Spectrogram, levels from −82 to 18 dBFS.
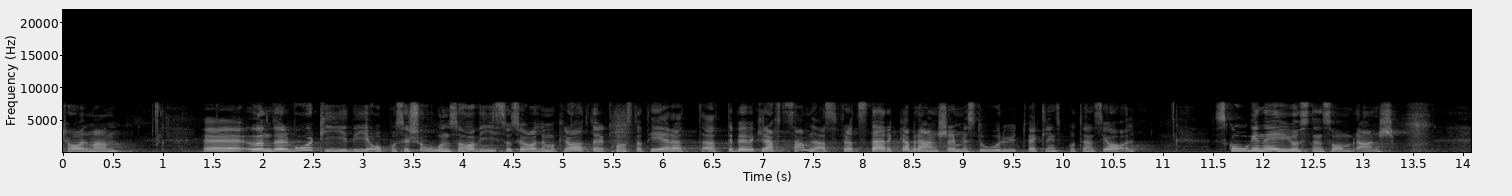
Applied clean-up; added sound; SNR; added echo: none; none; none; none.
